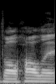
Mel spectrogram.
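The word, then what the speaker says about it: VA-11 Hall-A: On a kind of similar note, I'm doing a shout out to a visual novel video game called Valhalla. It's spelled V-A-1-1-Hall-A.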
